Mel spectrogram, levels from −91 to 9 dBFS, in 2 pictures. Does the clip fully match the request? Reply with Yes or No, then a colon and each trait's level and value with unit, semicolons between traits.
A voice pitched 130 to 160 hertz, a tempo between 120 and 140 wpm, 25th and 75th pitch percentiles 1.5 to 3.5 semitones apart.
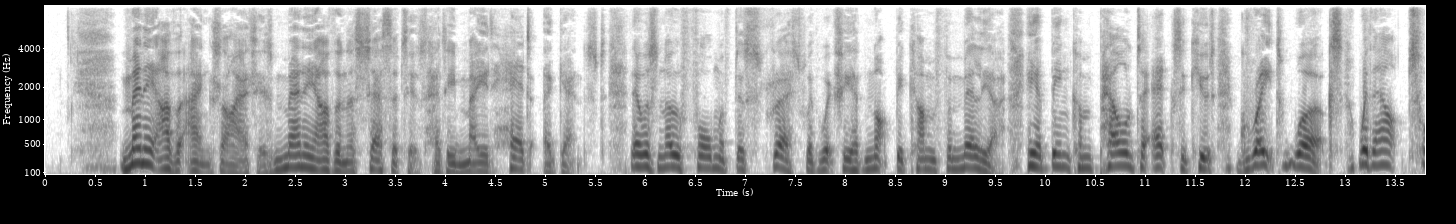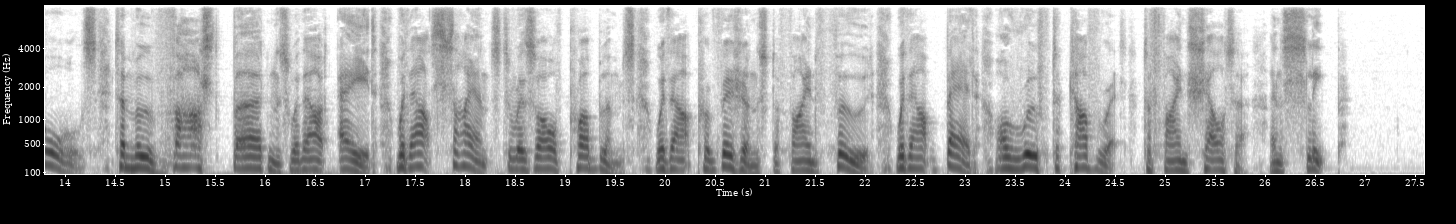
No: medium, 140 Hz; slow, 135 wpm; average, 4.9 semitones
